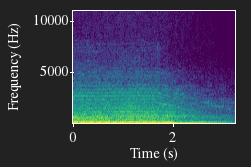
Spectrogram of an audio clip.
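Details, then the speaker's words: Scag mower with Kawasaki FX691V V-twin after carburetor replacement (previously popping, backfiring), restarted with a little choke, not fully warmed up: even deep beat, no pops or backfires, then winds down at shutoff; running normally. "Yeah, now firing right back up. Let's try it with choke, because I didn't really run it that long. Yeah, just needed a little choking. Sounds good."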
